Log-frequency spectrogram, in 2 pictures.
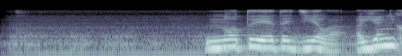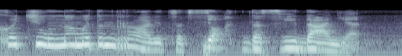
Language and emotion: Russian, angry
